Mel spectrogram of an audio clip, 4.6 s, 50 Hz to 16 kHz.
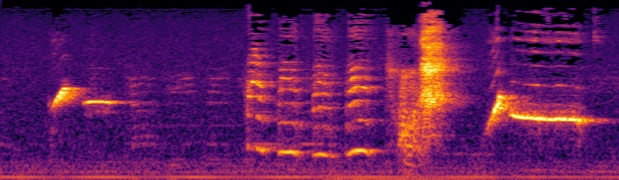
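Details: A 26-year-old African grey and a 16-year-old Quaker parrot, alone indoors, give a short whistle, then four evenly spaced beep-like notes mimicking 'beep beep beep beep', a harsh burst, and a long falling whistle.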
